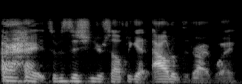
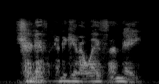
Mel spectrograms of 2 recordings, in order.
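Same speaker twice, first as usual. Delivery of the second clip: whisper, quieter; 11 dB quieter than usual. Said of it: "whispers in my ear".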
